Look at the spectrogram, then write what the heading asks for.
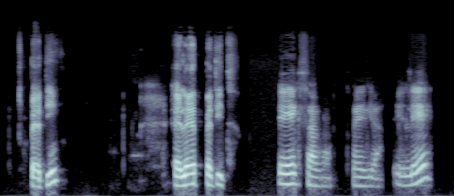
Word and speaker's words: petite: Pero cuando hablo de la niña, ahora ya suena la T. Elle est petite, agregó la E y ahora la T se pronuncia.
